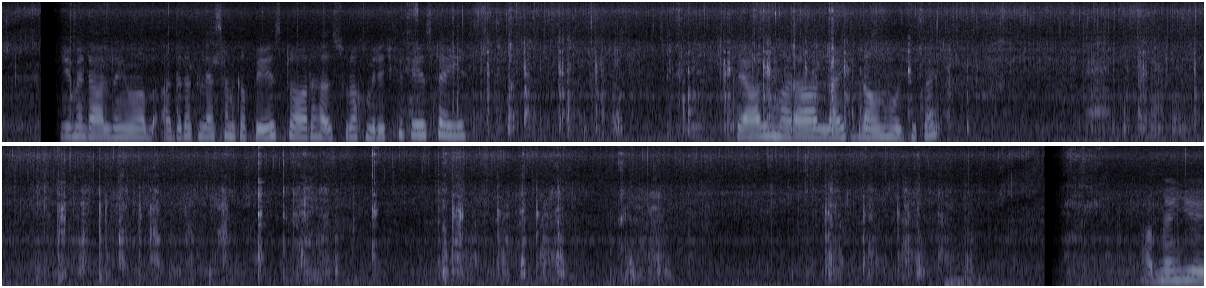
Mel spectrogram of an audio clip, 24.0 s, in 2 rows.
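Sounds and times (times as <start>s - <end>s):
onions sizzling in ghee: 0.0s - 24.0s
spoon scraping a clay pot: 4.0s - 10.0s, 10.8s - 19.1s, 20.1s - 21.6s.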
